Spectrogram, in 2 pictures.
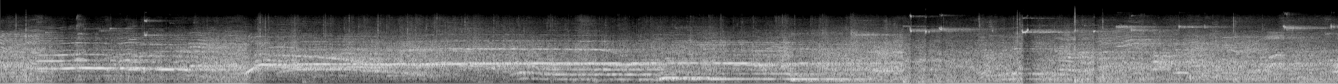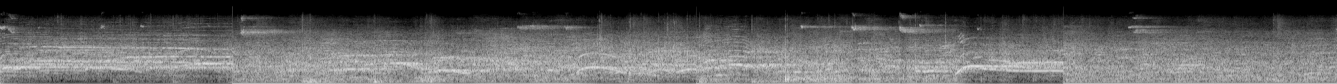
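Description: A basketball game on a hardwood gym floor: a ball being dribbled and bounced, and sneakers squeaking in short high chirps. Voices and shouts from players and crowd run underneath throughout, echoing in the large hall.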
